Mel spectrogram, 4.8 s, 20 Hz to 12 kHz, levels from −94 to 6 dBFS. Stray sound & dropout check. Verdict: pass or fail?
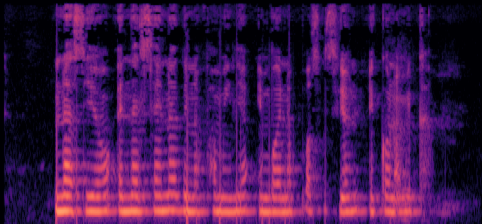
pass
